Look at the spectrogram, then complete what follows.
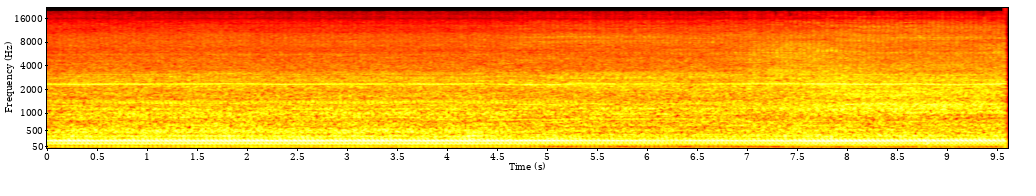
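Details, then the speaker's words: Champion 4500 W dual-fuel inverter generator, previously non-running, covers off, eco mode, no load (60 Hz, 0 A, 122 V): smooth even low idle hum, no misses or surging; runs really nice, normal idle. "Seems to run really nice."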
